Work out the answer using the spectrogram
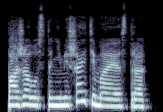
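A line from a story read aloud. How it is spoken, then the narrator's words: Polite but stern request. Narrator (Russian): вежливо, но строго попросил Алоиз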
